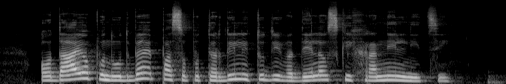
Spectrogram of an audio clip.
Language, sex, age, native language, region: Slovenian, female, 30-49, Slovenian, Savinja region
